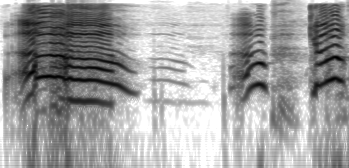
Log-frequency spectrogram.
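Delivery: panicked high screaming; man down shout. Acted. Judge sees man collapse.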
